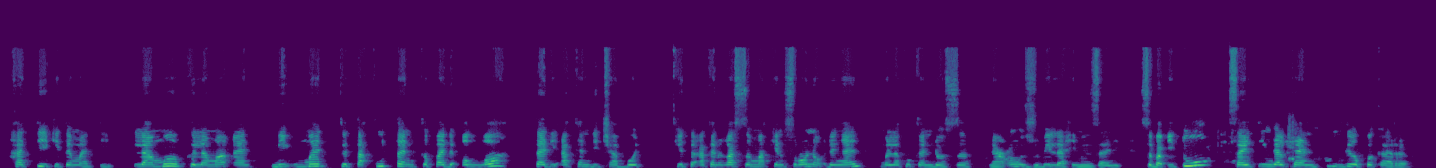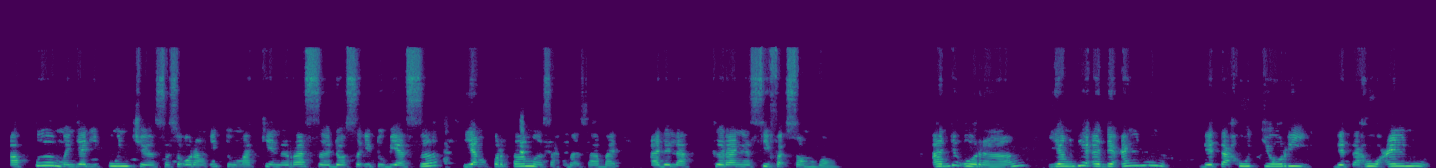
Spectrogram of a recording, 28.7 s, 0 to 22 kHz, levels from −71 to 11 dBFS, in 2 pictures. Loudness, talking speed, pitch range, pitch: -21 LUFS, 115 wpm, 245-295 Hz, 260 Hz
